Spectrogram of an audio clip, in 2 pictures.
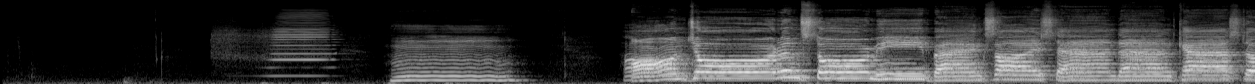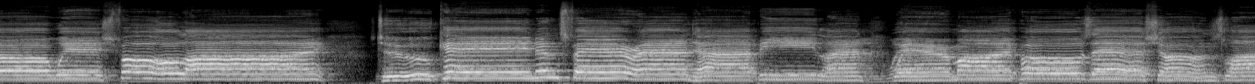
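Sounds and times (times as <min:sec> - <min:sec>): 
soprano singing praise training: 0:06.2 - 0:25.1.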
